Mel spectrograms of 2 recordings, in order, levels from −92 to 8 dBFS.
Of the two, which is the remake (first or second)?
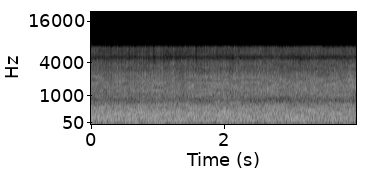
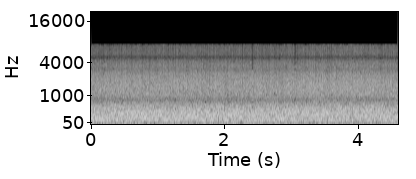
first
